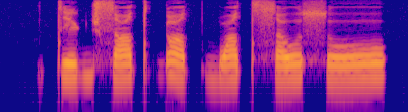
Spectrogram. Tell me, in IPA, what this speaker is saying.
t i˩˧ ɖ s e˩˧ tˤ ɠ ɔ˧˩ tˤ b e˩˧ tˤ s o˩˧ s o˩˧

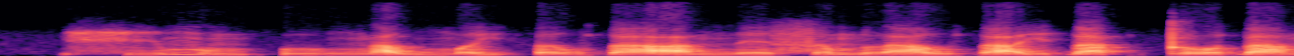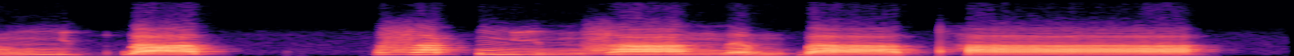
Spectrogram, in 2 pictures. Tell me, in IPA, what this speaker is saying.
x i˨˦ m ə̰˧˨ m ʔ u˨˩ ŋ a̰˧˨ w m ə˧˩ j ʔ ə˨˩ w ɗ a̰ː˧˨ n e˨˩ s ə̰˧˨ m l a˧˩ w ɗ a̰˧˥ j ɗ a˦˥ k̚ t̪ o̰˧˥ ɗ a˨˦ m ɲ ɨ˦˥ k̚ ɗ a˦˥ t̚ | z a˦˥ k̚ ɲ i˧ n z aː˧ n ɛ˧˩ m ɗ aː˨˩ t̪ʰ aː˧

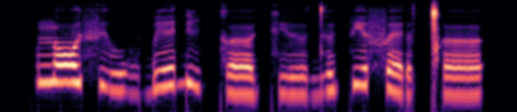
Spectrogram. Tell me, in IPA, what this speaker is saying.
n ɔː˥ fʲ u˩ w o̤˩ ɓ eː˥ ɗ i˩ k œː˩ kʲ øː˩ d̪ ø˥ pʲ ɛ˥ f ɛ˩ ɾ ə˩ ǀ œ˩

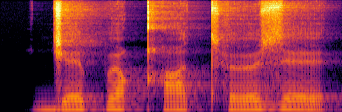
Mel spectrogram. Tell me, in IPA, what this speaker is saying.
ɟ ɛ p œ qʰ a tʰ œ z ɛ

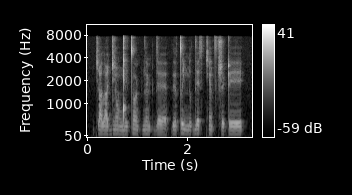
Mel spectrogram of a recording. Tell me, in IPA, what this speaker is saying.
c ɑ l ɑ d͡ʑ ɔ̃ ŋ͡ǃ i t ɔ̃ ʈ d ɛ̃ ʈ d ɛ | ɾʲ ɔ t ə ɲ ɔ d̪ e s c ɛ̃ t ʈ͡ʂ e ʈ e

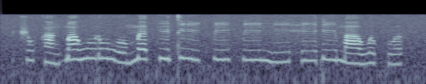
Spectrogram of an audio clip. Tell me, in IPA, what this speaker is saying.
t͡ʃ u˧ k ã˨ ɡ͡b ã˦ w u˦ ɾ u˦ w o˨ m ɛ˦ k ĩ˦ t iː˦˨ k͡p iː˧ k͡p iː˧ ŋ iː˨˦ h iː˦ ɗ iː˦ m aː˨ w ə˧ kʷ ə˧

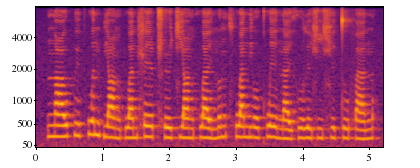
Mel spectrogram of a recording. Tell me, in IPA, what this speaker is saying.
n̪ ɑ˧˥ ʊ̯ p y˧˥ pʰ w ə˥˩ n p j ɑ˨˩ ŋ k w a˧˥ n ʂ e˥ ɪ̯ ʈ͡ʂʰ ɻ̩˧˥ t͡ɕ j ɑ˥˧ ŋ x w a˥˩ ɪ̯ n̪ ɤ˥ ŋ t͡sʰ w a˥ n j o˧˥ ʊ̯ kʰ w e˥˩ ɪ̯ n̪ a˨˩ ɪ̯ x u˧˥ l y˨˩ ɕ i˧˥ ɕ y˧˥ t̪ u˧˥ f a˧˥ n

